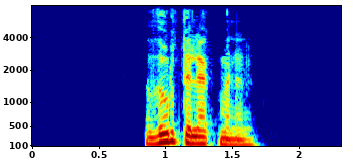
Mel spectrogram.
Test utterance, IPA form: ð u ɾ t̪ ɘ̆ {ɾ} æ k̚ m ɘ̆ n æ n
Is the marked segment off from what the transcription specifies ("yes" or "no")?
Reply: yes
